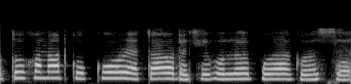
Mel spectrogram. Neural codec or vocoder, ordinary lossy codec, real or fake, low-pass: codec, 44.1 kHz, 2.6 kbps, SNAC; AAC, 32 kbps; fake; 5.4 kHz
